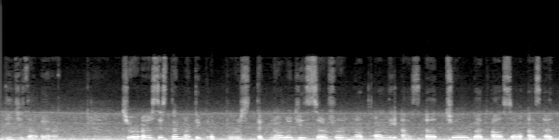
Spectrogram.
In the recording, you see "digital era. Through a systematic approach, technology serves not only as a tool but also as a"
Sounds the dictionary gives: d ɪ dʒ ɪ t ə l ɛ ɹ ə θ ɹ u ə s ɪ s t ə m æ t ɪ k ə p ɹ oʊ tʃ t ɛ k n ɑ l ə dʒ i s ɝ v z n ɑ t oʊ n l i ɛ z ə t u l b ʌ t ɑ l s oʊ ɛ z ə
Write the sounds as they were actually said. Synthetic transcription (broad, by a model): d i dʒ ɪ t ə l ɛ ɹ ə t ɹ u ə s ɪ s t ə m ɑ t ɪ k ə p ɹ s t ɛ k n ɑ l ə dʒ i s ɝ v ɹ n ɑ t oʊ n l i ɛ s ə t u l b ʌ t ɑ l s oʊ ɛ s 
